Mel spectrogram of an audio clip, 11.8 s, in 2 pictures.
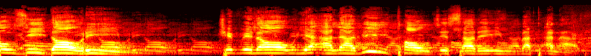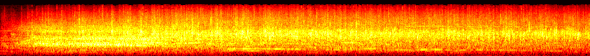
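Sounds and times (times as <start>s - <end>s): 
speech: 0.0s - 1.5s, 2.2s - 6.4s
audience applause at a gathering: 5.9s - 11.8s.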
